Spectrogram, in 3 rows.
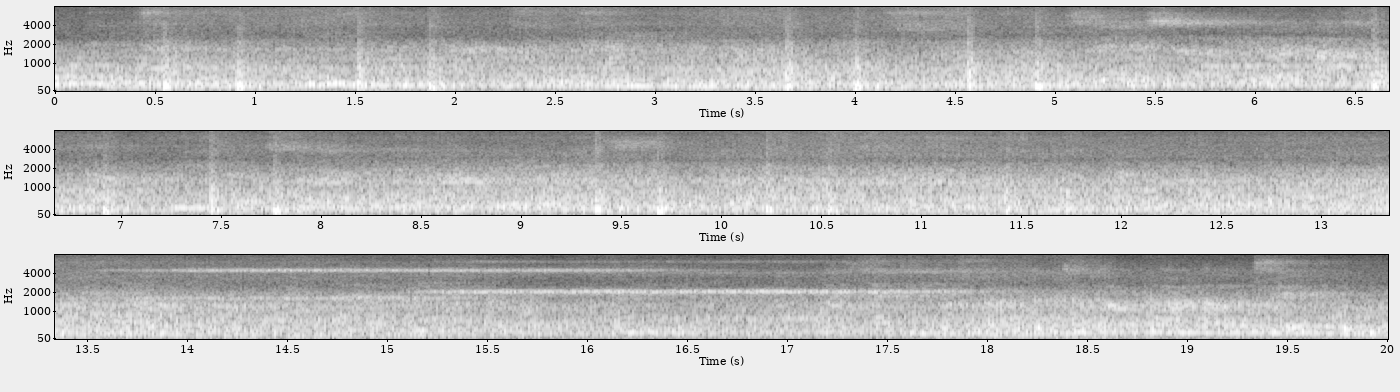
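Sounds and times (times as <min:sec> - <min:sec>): train rumbling past: 0:00.0 - 0:20.0
high-pitched wheel squeal: 0:13.6 - 0:17.9.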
